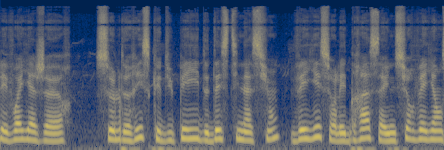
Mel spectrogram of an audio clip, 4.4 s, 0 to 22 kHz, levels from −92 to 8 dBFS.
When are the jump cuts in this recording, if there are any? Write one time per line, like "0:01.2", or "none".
0:01.2
0:02.9
0:03.5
